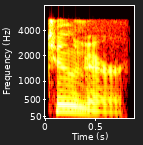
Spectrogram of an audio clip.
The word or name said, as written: tuner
